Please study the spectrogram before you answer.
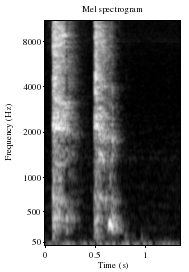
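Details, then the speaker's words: Adult with Tourette syndrome producing a cough tic: two abrupt forceful coughs in quick succession; has many coughing tics that change over time. "um i have a lot of coughing tics which is unpractical now that's grown up and also yell after if i'm if i'm coughing in public"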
